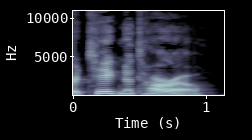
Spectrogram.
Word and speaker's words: Tig Notaro: Let's hear it for Tig Notaro.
